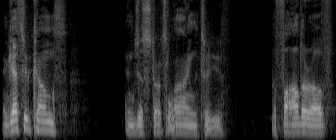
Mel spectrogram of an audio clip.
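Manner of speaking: ordinary talk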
